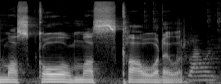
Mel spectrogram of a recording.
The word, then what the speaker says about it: Moscow: Moscow. Moscow. See, Americans say Moscow. We say Moscow. Well, you'd say cow. C-O-W, cow.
